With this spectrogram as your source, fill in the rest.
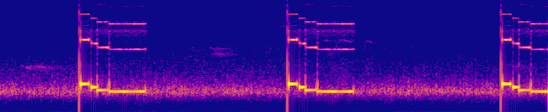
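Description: A falling electronic game chirp sounds several times.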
